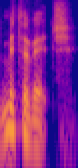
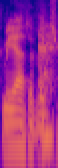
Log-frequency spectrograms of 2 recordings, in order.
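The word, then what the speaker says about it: Mijatović: It's been a while since we actually agreed what the pronunciation is. Mitovic. That'll do. You still got it wrong, Dave, twice. It's Mijatovic, but anyway.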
